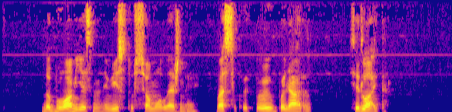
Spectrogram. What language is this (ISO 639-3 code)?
ukr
